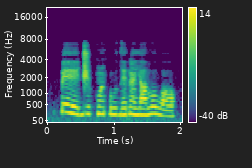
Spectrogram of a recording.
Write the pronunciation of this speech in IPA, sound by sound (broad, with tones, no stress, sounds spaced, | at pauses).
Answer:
k͡p eː˦˨ d͡ʒ ɨ˦˨ kʷ ã˦ k͡p u˧ d e˨˦ ɗ ɛ̃˧ j a˧ v o˦ w ɔ˨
